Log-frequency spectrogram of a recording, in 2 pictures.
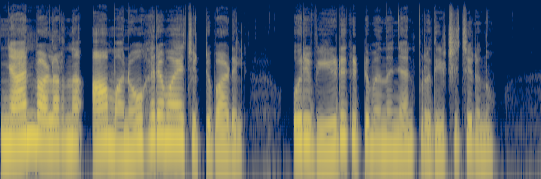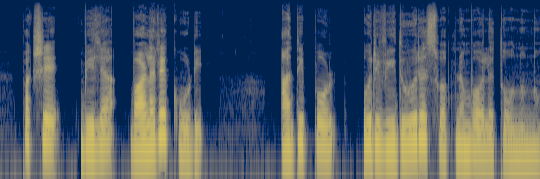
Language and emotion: Malayalam, sad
